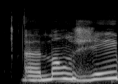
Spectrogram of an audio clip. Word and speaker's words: manger: Manger, boulanger, papier. The R at the end is silent. The E-R is silent.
